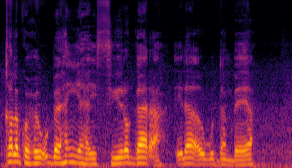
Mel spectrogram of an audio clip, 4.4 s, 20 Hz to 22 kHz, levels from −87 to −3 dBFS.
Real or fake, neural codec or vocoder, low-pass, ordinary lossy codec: fake; vocoder, 44.1 kHz, 128 mel bands, Pupu-Vocoder; none; none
